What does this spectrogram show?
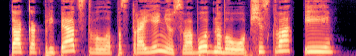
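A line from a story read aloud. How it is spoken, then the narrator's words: Loud reading aloud. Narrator (Russian): продолжал громко зачитывать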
